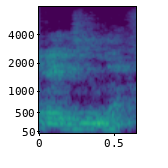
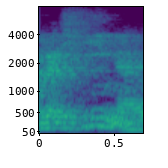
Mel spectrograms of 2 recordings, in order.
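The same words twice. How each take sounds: First: Regina with soft G, like "Reyina"; soft Italian G in Regina; church Latin pronunciation. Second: Regina with throaty Spanish J, "Rejina"; hard Spanish G in Regina; Spanish pronunciation. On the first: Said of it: "es Regina". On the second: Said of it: "no es Regina". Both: Shown as a demonstration.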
